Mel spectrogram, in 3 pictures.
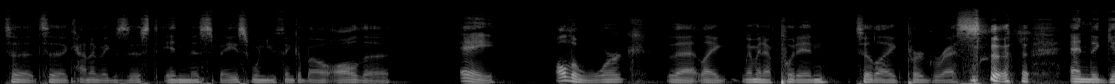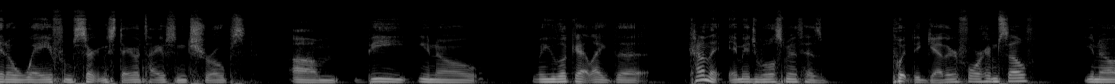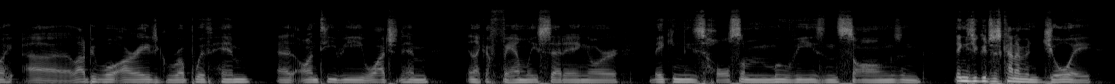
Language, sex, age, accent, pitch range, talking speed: English, male, 20-39, American, 100-115 Hz, 170 wpm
